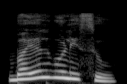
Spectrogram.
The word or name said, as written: ಬಯಲ್ಗೊಳಿಸು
